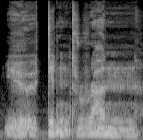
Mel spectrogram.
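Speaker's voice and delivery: undead creature voice with long, drawn-out sounds. Voicing an undead humanoid strapped to an altar as doors creak open: voicing an undead humanoid. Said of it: "he lifts his head and says".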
